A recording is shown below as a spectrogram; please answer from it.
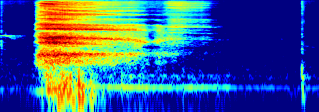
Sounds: Sigh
